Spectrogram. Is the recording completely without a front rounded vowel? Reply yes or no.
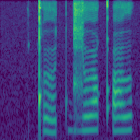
no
